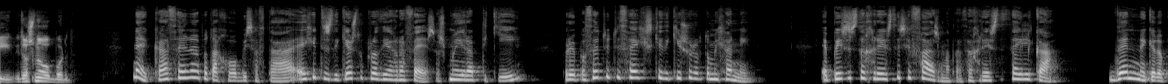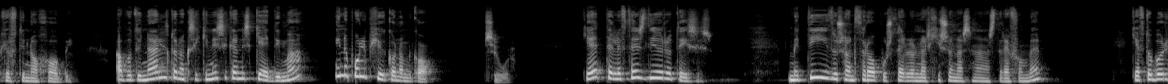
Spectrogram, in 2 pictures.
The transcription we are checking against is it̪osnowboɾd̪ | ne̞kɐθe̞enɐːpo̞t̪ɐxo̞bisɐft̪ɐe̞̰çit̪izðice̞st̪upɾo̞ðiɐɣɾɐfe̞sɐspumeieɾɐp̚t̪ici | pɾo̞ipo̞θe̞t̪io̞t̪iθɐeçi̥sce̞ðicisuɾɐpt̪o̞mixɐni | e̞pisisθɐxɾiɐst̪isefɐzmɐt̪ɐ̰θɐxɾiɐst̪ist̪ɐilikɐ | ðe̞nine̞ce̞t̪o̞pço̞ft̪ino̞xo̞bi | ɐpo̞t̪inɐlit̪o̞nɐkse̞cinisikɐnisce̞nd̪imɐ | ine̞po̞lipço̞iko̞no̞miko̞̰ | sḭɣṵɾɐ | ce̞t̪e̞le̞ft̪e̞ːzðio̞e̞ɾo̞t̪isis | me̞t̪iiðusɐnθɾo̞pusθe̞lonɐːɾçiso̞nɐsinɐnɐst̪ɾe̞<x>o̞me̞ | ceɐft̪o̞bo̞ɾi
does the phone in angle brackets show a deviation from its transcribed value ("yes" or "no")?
yes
